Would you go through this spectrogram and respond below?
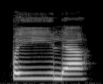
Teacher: یہ مد جائز منفصل ہے تو ہم اپنی آواز 2 سے 4 مد کے برابر لمبی کریں گے. کلمت قیلہ میں حرف القاف کی ادائیگی زبان کے جڑ اور تالوں کے نرم حصے سے ہے. قاف حروف تفخیم میں سے ہے تو ہم یہ حرف کو موٹی آواز میں پڑھیں گے.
